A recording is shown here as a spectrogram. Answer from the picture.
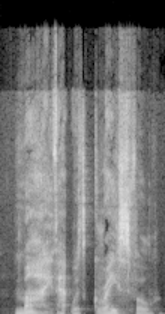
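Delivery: slow, drawn-out, exclaiming aloud. Reading a story aloud, giving the doctor's line, exclaiming. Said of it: "exclaimed the doctor".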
